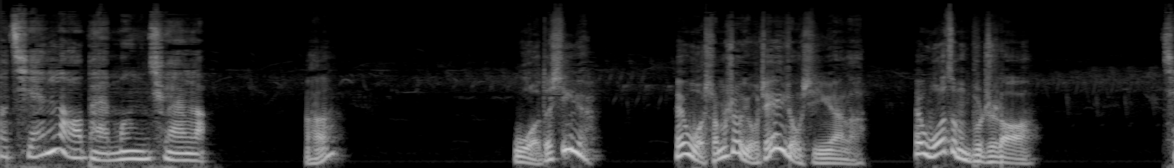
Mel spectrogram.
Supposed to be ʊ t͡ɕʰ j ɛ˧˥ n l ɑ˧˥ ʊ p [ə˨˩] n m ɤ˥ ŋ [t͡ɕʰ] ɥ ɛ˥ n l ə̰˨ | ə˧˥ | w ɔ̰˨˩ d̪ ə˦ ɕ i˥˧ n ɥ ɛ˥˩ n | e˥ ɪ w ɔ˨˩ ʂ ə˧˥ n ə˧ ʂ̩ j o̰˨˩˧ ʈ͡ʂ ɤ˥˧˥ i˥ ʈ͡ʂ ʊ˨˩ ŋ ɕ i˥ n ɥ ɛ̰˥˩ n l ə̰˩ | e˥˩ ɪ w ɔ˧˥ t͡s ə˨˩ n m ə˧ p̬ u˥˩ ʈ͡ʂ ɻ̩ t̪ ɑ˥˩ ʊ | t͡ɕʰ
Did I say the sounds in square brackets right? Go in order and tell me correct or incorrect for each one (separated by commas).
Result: incorrect, correct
